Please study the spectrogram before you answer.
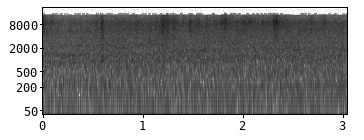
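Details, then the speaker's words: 1996 Chevy K2500 350 V8 after its lean P0171/P0174 repair, driving at wide open throttle: deep, steady, even pull with no miss or knock; O2 sensors stay rich, fuel trims in single digits, healthy. "oh yeah this truck feels really good look at those oxygen sensors wide open throttle stays Rich fuel Trims on the money single digits"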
